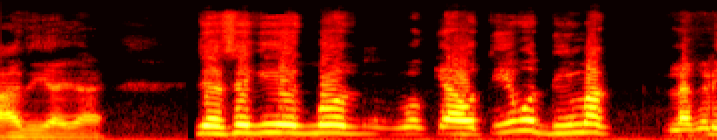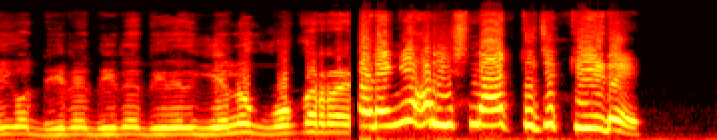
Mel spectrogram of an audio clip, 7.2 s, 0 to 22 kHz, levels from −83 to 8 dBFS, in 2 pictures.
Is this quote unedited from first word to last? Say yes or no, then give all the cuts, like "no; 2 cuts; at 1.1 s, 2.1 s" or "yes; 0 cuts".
no; 2 cuts; at 1.0 s, 5.4 s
